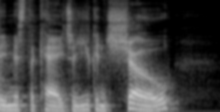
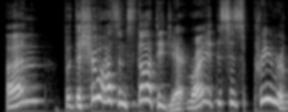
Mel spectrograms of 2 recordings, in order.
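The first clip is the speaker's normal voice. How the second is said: very high, squeaky put-on voice; [name]. [name] apologising to the boss for lateness, meek falsetto. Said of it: "Can you change your accent?".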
